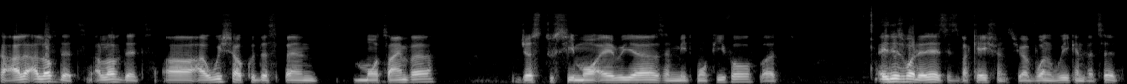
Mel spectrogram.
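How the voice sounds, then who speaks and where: A man's voice: lowish voice, mellow, no room sound, muffled recording. A man from Belgium hosting a casual live interview, talking with many fillers and restarts. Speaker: host.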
